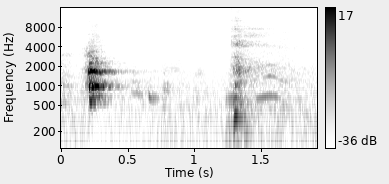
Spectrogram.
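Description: A sleeping dog barks in its dream: two short muffled woofs about a second apart, fairly close and soft, in a quiet room.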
